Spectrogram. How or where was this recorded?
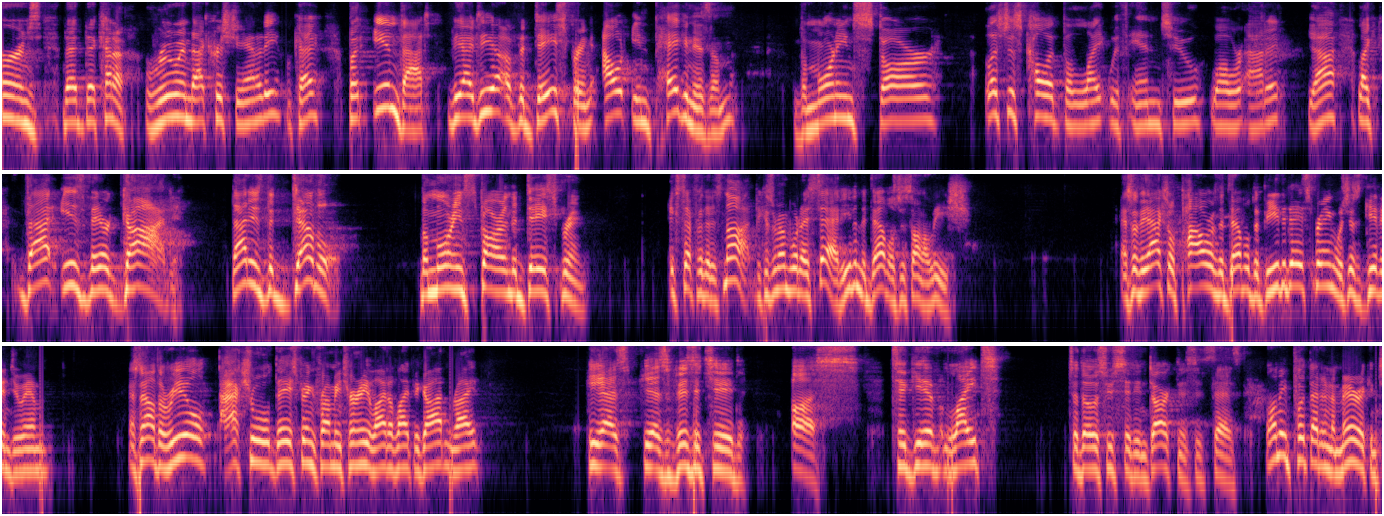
large echoing room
